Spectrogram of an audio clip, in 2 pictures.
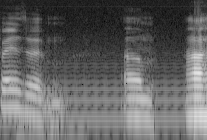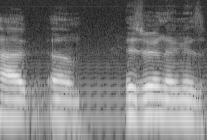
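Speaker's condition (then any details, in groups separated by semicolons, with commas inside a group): Cerebral palsy; lifelong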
